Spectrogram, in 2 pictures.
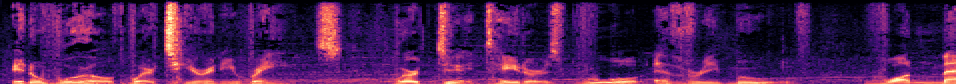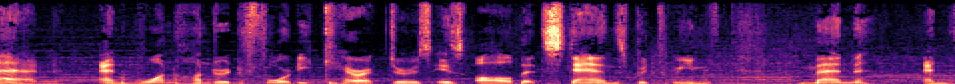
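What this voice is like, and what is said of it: Dramatic movie trailer announcer voice. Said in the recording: “In your best movie trailer voice”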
